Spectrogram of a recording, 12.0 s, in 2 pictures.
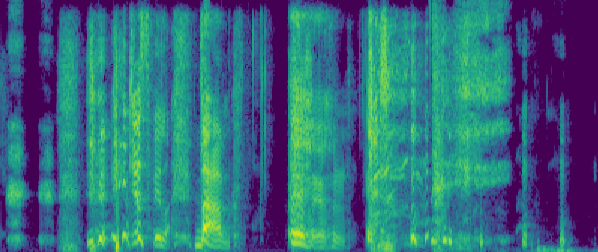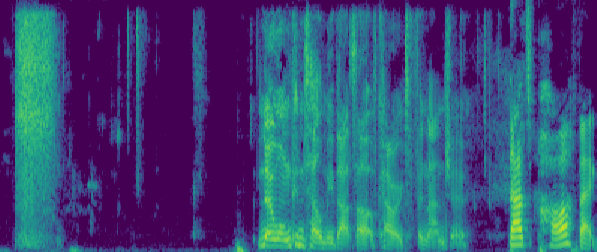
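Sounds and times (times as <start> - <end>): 
laughter: 0.0 - 2.1, 3.7 - 5.6
speech: 0.9 - 4.8, 8.6 - 11.9
person politely clearing their throat: 2.9 - 5.2.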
